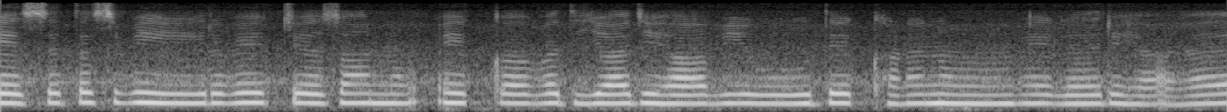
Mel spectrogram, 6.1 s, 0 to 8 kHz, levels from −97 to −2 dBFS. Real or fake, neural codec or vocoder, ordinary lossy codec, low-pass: real; none; none; 7.2 kHz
